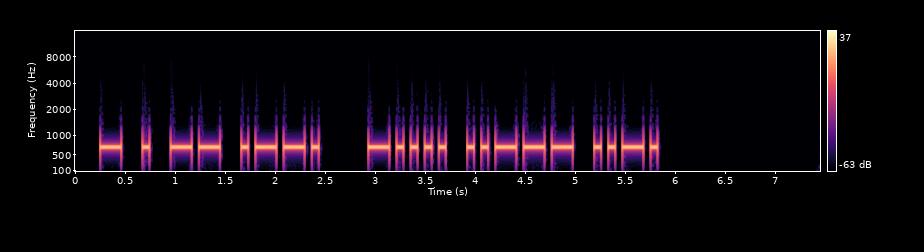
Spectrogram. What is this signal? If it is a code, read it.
Morse code, heard as a keyed tone, about 17 wpm, 700 Hz. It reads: TEMP 62F
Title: K1USN SST QSO Practice 17wpm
